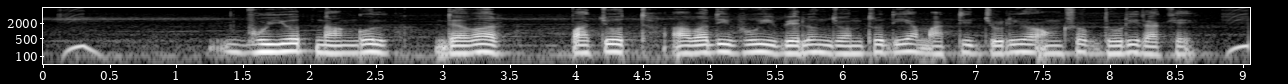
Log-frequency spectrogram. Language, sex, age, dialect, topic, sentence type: Bengali, male, 18-24, Rajbangshi, agriculture, statement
